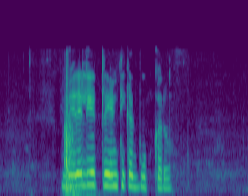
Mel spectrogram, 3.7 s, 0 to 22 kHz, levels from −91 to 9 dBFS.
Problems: background sounds at intervals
